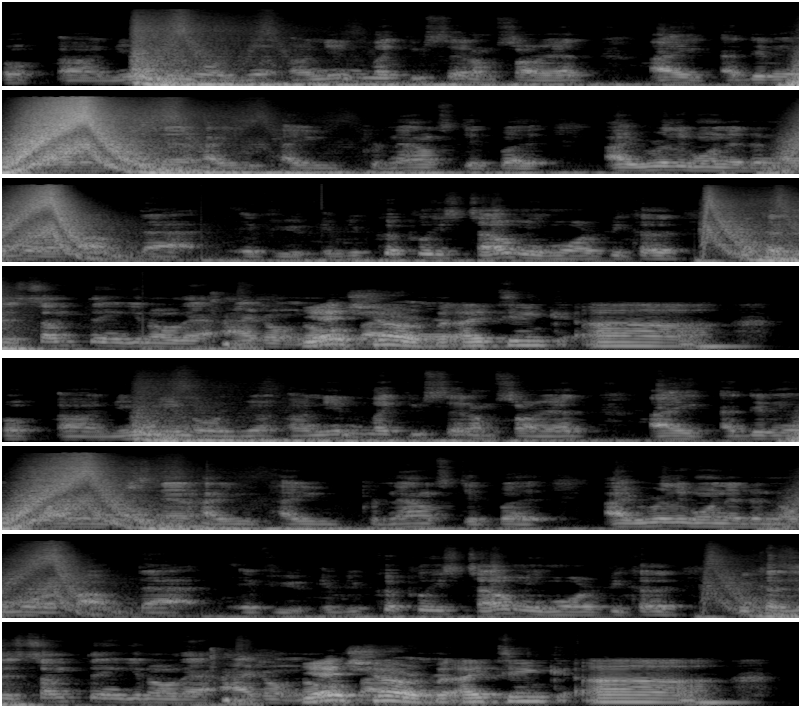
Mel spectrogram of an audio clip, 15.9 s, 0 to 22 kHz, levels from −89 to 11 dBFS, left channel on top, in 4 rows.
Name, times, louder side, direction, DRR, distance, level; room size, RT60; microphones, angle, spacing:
voice 1, 0.0-2.9 3.2-6.7 7.0-11.4 11.6-14.2, left 1 dB, 65° right, 1.3 m, -41 dB
sound 1, 0.6-3.4 3.9-7.0 7.6-10.6 11.4-12.3 12.7-13.2, left 9 dB, 55° left, 0.3 m, -34 dB
voice 2, 13.1-15.8, right 3 dB, 35° right, 0.5 m, -33 dB
4.1 x 2.3 x 3.1 m
head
